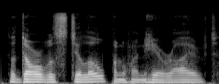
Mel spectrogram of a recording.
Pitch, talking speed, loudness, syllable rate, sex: 110 Hz, 220 wpm, -17 LUFS, 5.5 syllables/s, male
